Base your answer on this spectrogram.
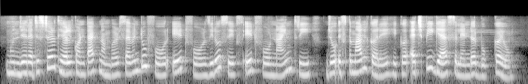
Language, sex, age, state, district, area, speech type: Sindhi, female, 18-30, Maharashtra, Thane, urban, read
